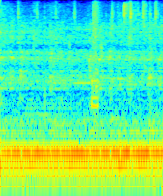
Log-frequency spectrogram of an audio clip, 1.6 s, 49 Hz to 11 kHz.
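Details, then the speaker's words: Subaru WRX, FA20 2.0L turbo, at start-up: lumpy, shaking idle with an uneven stumbling beat as a cylinder drops out. The misfire comes from a fuel injector stuck open, found wet on removal. "So, we're going to turn the car on. You'll immediately hear it misfire if it even cranks over easily the first time."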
